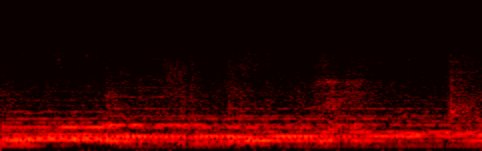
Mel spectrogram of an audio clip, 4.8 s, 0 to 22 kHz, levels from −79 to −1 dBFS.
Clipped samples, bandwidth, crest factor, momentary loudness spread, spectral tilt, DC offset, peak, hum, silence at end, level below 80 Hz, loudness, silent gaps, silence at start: under 0.1%; 6.2 kHz; 14 dB; 4 LU; -5.5 dB/octave; under 0.1%; -34 dBFS; none; 0 s; -82 dBFS; -48 LUFS; none; 0 s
